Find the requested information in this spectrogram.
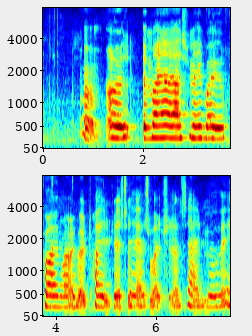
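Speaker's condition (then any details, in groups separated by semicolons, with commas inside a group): Cerebral palsy, mild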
